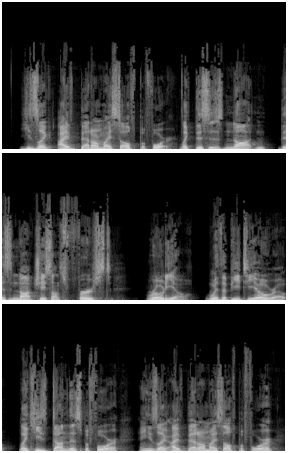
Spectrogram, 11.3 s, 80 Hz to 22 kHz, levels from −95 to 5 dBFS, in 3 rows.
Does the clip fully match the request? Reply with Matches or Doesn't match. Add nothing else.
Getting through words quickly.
Doesn't match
